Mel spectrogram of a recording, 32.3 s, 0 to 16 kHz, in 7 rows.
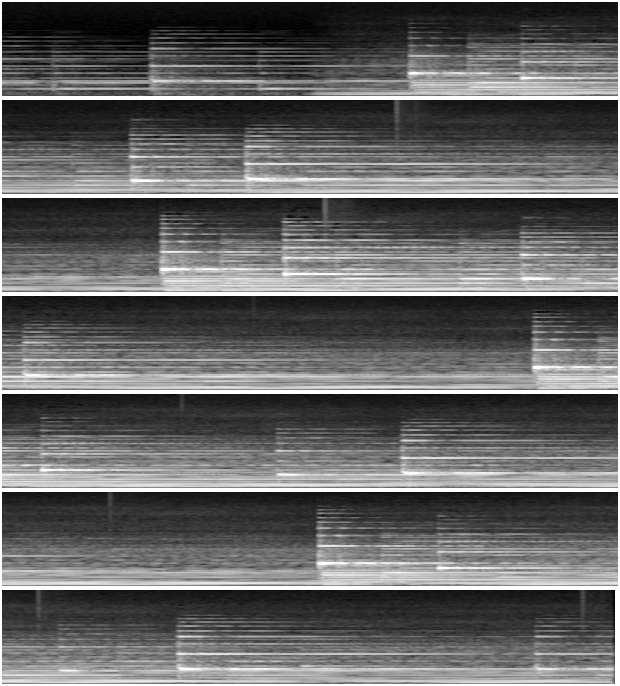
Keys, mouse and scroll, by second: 0.0 r, 1.1-2.9 drag, 2.9 alt+right click, 3.3 alt+click, 3.9 alt+right click, 5.2-11.5 drag, 11.5 alt+click, 12.5 alt+right click, 13.6 click, 13.7 click, 14.8 right click, 15.8 click, 16.4 alt+right click, 16.7 alt+click, 17.4 alt+right click, 17.6 alt+click, 17.8 alt+click, 18.3 alt+right click, 18.5 alt+click, 19.0 alt+right click, 19.4 alt+click, 20.5 alt+click, 20.9 alt+right click, 21.4-27.4 alt+drag, 27.4 alt+right click, 27.6 alt+click, 28.0 alt+right click, 28.3 alt+click, 28.8 click, 30.0 right click.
